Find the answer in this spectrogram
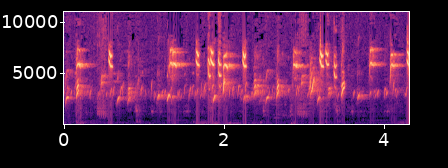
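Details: European goldfinch in batbata song for stimulating singing, mating and excitement: quick tumbling twitter of sweet chirps, rising slurred notes and sharp high pips, almost without pause.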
